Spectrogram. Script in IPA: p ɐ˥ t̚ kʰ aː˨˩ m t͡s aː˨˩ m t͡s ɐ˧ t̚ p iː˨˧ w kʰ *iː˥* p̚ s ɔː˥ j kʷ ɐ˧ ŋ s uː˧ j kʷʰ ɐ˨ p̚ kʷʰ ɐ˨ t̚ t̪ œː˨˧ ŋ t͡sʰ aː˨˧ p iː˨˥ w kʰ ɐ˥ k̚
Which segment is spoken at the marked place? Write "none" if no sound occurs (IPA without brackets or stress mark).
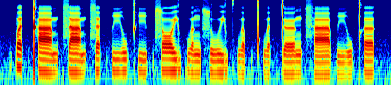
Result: iː˨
